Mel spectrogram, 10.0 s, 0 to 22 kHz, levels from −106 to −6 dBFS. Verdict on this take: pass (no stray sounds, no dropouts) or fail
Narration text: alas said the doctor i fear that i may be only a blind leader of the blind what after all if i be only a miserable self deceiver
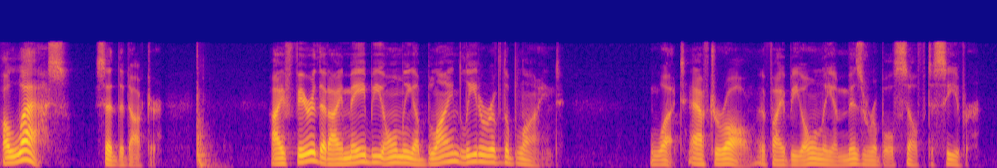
fail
